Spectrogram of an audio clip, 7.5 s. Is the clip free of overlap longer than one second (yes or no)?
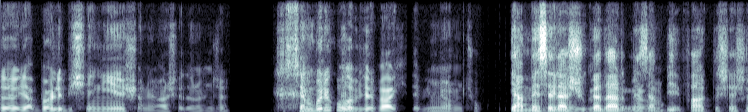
no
